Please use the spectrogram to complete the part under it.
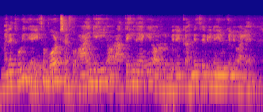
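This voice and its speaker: A man's voice: a little high, brisk, crowd noise. Guy teaching english sounds off slides, spells letters then says the word again and again, calls viewers friends, muffled echoey room. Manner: spells letter groups then sounds out words, repetitive drilling; addresses viewers as friends, emphatic. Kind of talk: slide-based phonics lesson.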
